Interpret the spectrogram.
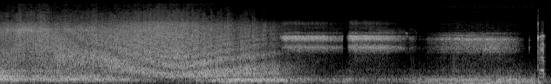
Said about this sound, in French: Juste après l'explosion, les avions vautours de l'escadron noir sont envoyés à l'intérieur du nuage pour effectuer des prélèvements de particules radioactives. Des échantillons des produits de l'explosion sont recueillis dans le nuage même.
